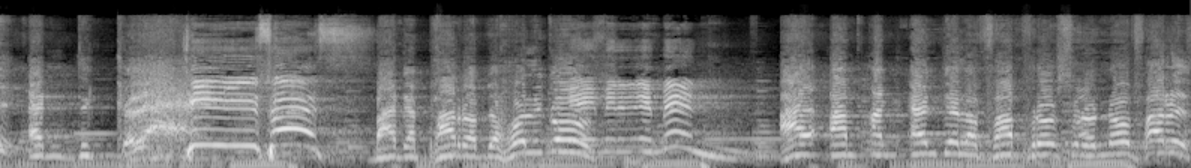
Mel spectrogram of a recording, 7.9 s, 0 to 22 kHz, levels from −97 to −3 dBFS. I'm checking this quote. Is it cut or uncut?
uncut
